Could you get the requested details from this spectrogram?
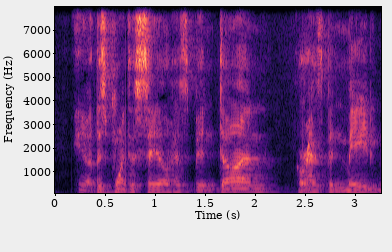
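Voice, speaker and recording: A man rattles through his words at a very fast pace, intonation staying fairly even. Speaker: sales and marketing coach; online marketing instructor. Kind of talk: screen-share tutorial. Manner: casual, with fillers.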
